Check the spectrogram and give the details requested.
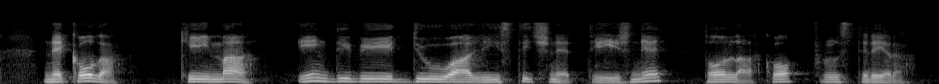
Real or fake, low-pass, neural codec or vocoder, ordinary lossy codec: fake; 7.2 kHz; codec, 16 kHz, 1.1 kbps, Voila-Tokenizer; AAC, 64 kbps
